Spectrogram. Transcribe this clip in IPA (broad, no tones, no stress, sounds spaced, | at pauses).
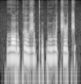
ð ɔ ɾ u k ə u̯ ʒ ə˞ kʷʼ ɘ ɓ u β ə t͡ʃ ə˞ t͡ʃ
